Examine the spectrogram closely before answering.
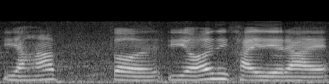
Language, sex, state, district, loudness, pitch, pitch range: Hindi, female, Maharashtra, Mumbai Suburban, -16 LUFS, 190 Hz, 180-205 Hz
